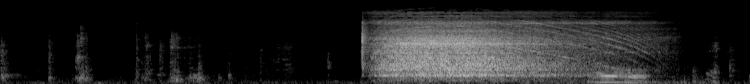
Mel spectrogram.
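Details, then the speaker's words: Old sheet sander, cleaned of dust, with the sanding pad removed: a steady, high whirring spin-up with even pitch and no grinding, showing the motor is fine and the jam is in the pad. "it's spinning very well so we know the problem is on the pad and not with the motor"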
